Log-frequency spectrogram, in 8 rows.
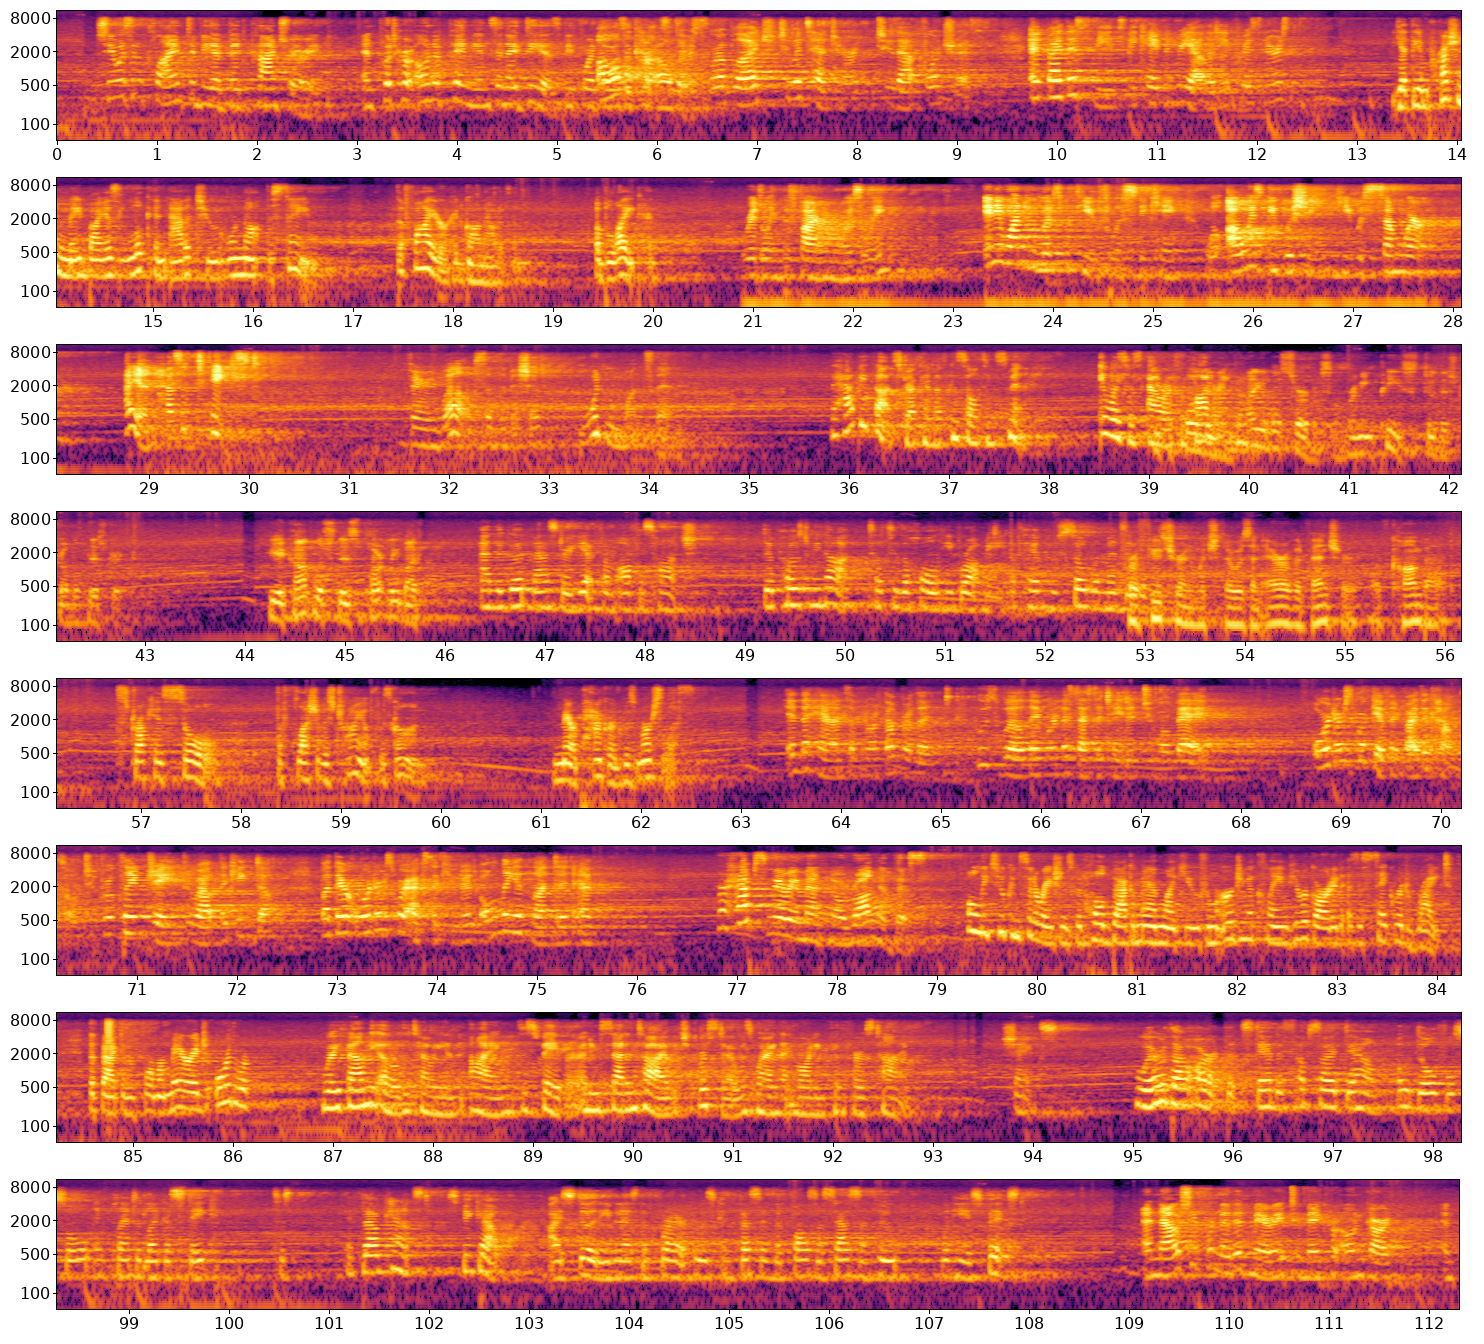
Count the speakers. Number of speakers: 9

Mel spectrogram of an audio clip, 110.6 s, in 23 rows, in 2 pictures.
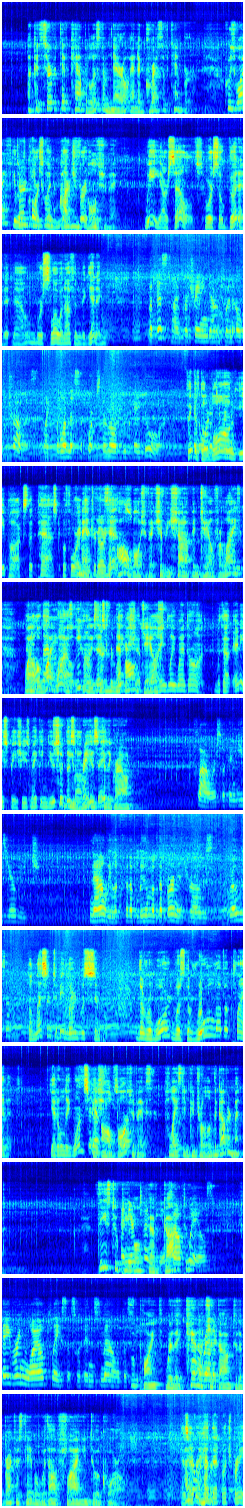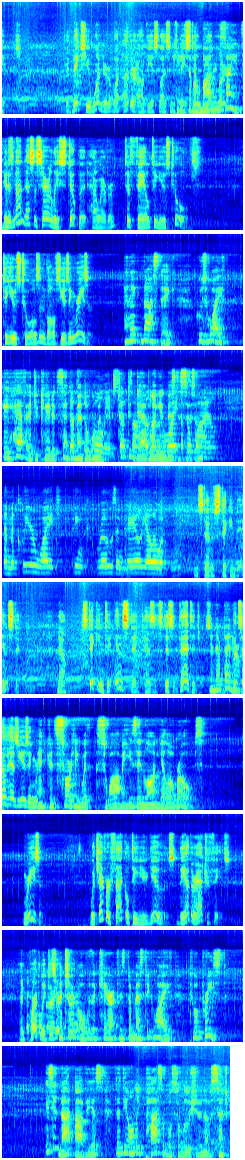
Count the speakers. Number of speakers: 3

